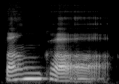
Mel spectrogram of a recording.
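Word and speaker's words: タンカー: Contoh lain misalkan tanker, ditulisnya kan tanker ya, maka bunyi er-nya menjadi a panjang, tangka ya, tangka, bunyi a panjang.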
